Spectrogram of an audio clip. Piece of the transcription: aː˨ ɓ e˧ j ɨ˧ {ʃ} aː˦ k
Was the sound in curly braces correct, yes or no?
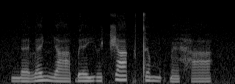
no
